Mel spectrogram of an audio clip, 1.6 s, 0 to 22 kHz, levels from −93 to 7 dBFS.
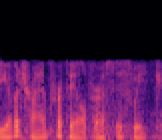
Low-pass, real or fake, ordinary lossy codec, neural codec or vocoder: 3.6 kHz; fake; AAC, 16 kbps; codec, 16 kHz, 4.8 kbps, FACodec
